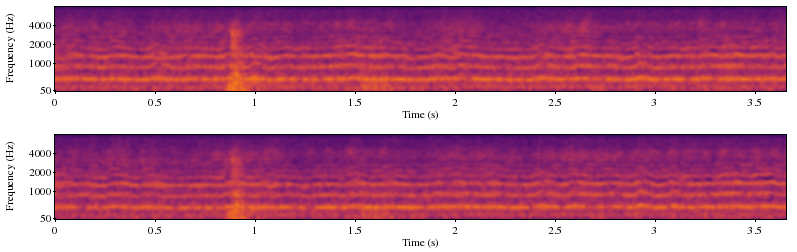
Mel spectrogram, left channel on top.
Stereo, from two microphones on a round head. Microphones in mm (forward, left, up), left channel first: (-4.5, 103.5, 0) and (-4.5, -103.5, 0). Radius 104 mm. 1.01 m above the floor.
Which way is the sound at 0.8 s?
30° left (ahead or behind).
